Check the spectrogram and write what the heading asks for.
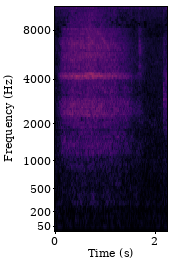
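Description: A faint, slow breath through the nose during belly breathing, a soft airy hiss that swells and then fades out about a second and a half in.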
